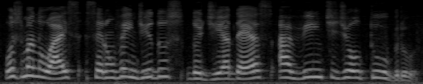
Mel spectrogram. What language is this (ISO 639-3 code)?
por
